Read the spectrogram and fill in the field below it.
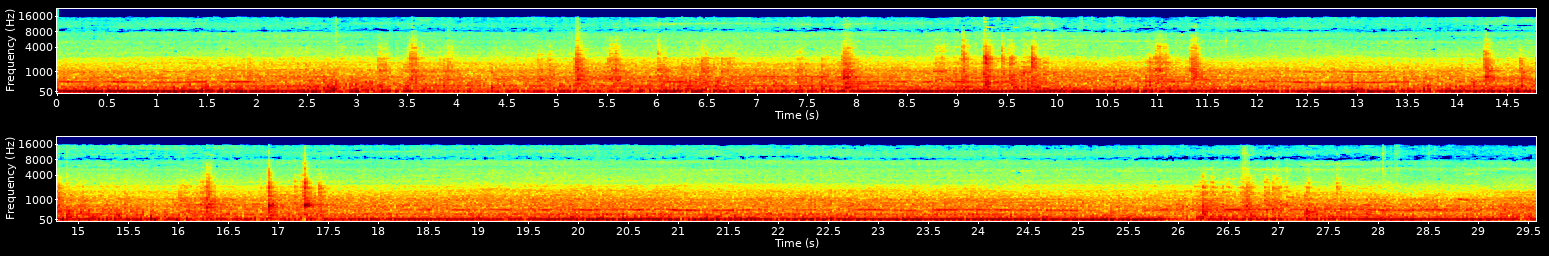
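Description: A diesel excavator engine rumbles steadily and whines as it works.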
